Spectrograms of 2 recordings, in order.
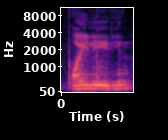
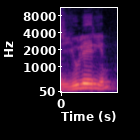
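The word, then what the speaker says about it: Eulerian: legrangian approach the second approach is known as oian approach some people pronounce it as ulian but oian is the exact pronunciation let us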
